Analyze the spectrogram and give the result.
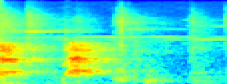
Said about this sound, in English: Dogs get excited.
